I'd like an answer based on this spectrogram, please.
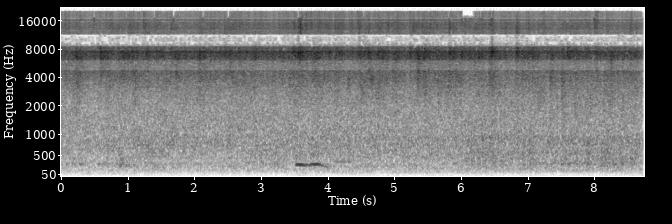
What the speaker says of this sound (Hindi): कितना जोर से बारिश हो रहा है।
